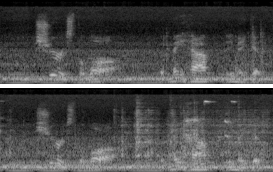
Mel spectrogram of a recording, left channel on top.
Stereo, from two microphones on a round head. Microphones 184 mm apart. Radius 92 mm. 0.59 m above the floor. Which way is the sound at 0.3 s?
70° left (ahead or behind).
